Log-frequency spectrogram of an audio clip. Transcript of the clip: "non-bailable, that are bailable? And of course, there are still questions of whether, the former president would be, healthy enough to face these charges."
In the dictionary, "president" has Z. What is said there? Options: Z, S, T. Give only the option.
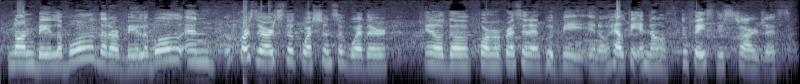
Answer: S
